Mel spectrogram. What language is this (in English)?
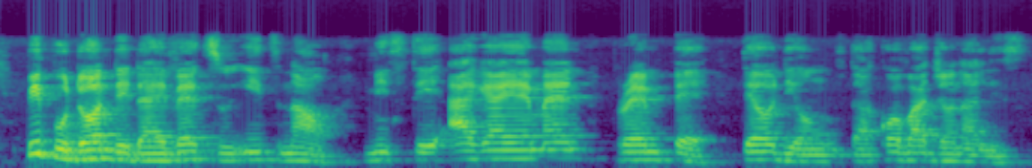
Nigerian Pidgin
